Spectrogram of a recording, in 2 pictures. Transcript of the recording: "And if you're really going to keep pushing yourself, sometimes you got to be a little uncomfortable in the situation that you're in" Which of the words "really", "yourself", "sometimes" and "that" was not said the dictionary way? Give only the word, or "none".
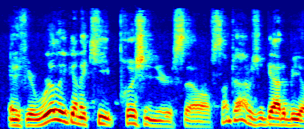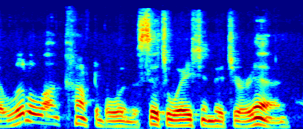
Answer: none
